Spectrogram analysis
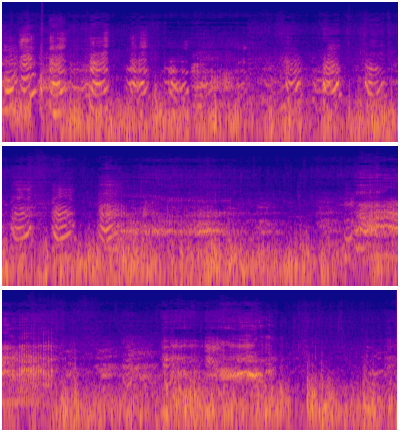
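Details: Male sea lions establishing mating territories along the Coast Guard pier in Monterey Bay, a crowd of them barking continuously: overlapping hoarse, harmonic barks repeated in quick bursts over a steady low rumble of many voices.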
